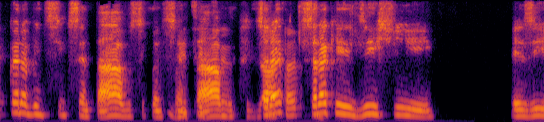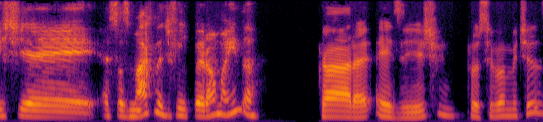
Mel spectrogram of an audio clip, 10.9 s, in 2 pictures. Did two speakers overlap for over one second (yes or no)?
yes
